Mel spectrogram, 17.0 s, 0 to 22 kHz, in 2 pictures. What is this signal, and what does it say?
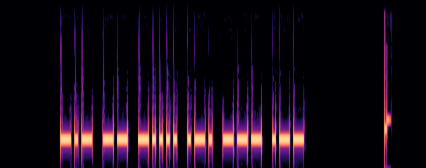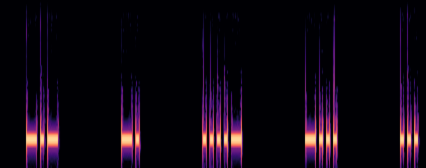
Morse code, heard as a keyed tone, about 17 wpm, spaced as for 9 wpm, 700 Hz. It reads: KM6ROW KN4BS
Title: USA Call Signs - 6 Characters - 6x Character Spacing - 17wpm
